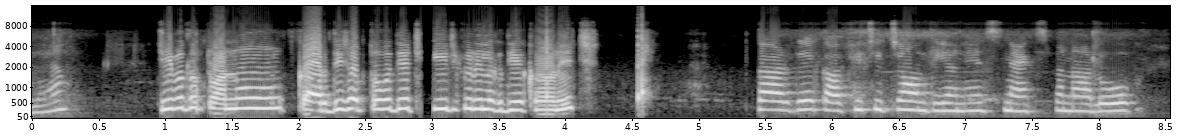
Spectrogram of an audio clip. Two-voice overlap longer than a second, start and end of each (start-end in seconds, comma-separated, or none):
none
